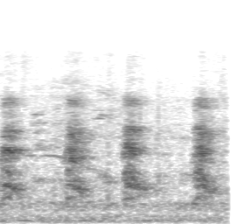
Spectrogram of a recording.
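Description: A dog barking four times at a steady pace, about one bark every half second.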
